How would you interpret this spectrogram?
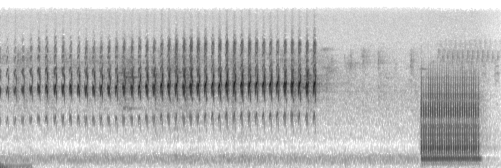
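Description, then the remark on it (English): A northern flicker gives a long, rapid series of loud keck notes that build in volume for about six seconds, then stop; after a pause comes one short, harsh buzzy burst. “The flicker's call sounds like a keck, keck, keck, keck, keck, keck, keck.”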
